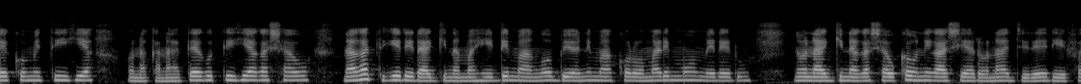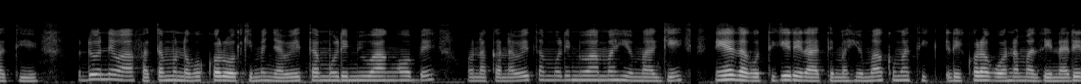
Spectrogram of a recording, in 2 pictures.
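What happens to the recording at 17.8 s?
Lost AMR speech frames cause a short dropout from 17.71 to 17.81 s. About 60 ms of speech is missing, which fits three 20 ms frames. The wideband decoder repeats the last good pitch and vocal tract settings at falling gain. The speech smears briefly, fades quickly, then resumes.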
